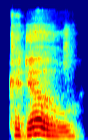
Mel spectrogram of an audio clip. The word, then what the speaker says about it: Cadot: how it's pronounced m-a-t-h-u-r-i-n cadeau he would have been c-a-d-o-t with a french pronunciation that the kadai family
